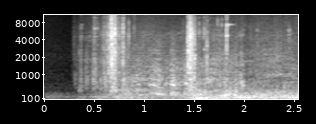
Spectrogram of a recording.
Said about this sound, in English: We drive the last couple of blocks to the house and park in the driveway.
